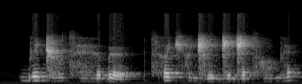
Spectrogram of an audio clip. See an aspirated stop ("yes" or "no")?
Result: yes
